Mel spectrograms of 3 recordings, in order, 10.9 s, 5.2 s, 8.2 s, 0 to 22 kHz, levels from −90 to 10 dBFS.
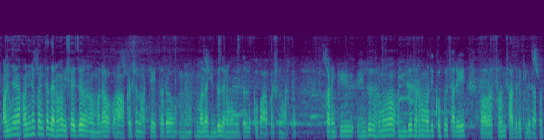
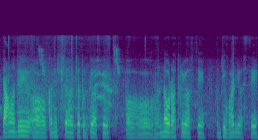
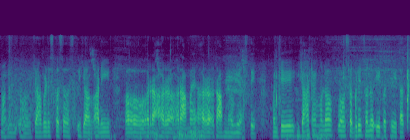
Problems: constant background noise, continuous background conversations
